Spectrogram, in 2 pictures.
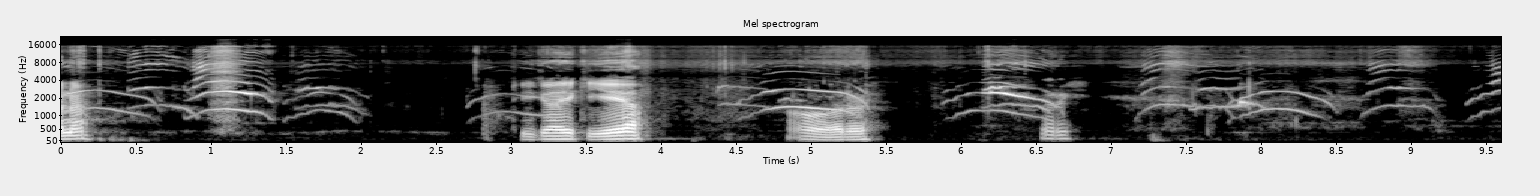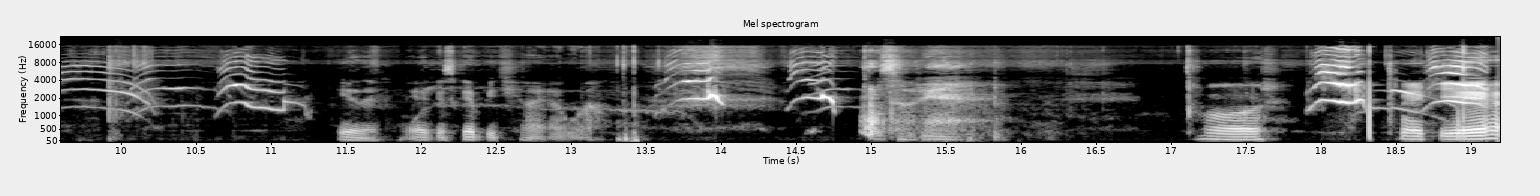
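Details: Persian doll face kitten meowing repeatedly: high, thin, arched mews in quick runs, some faint and some louder, with bursts of human speech breaking in between the calls.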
